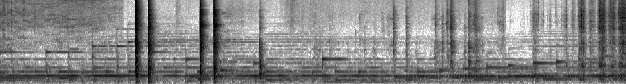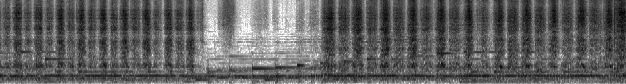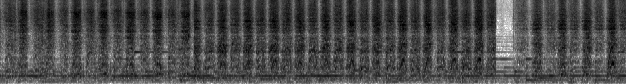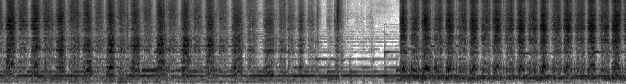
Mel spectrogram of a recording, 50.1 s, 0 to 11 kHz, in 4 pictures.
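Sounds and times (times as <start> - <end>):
hand saw cutting plywood: 11.2 - 16.6, 18.8 - 44.5, 45.6 - 50.0.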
